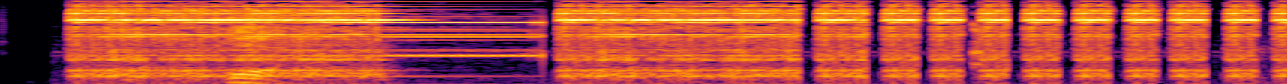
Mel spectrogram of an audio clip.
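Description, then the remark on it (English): A loud telephone bell rings continuously, briefly changes tone, then breaks into a rapid series of short, evenly spaced rings. No one speaks. “Oh, fucking hell, someone wants us on the phone.”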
